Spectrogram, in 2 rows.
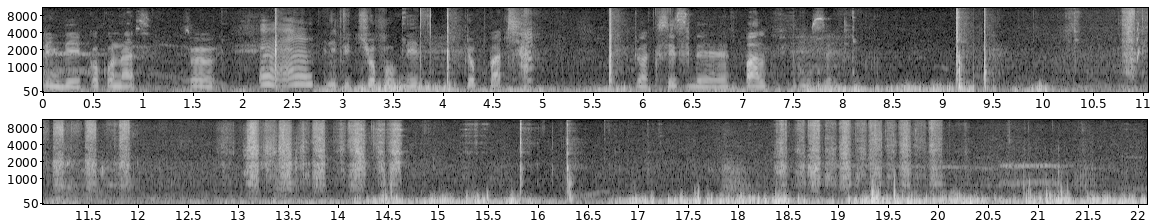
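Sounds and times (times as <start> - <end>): blade chopping coconut husk: 5.6 - 6.0, 9.1 - 9.6.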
